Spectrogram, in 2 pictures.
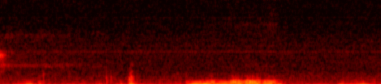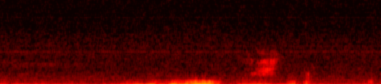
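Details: Female cat five days after laryngeal tie-back surgery, grooming herself; rough, low rasping noise with each breath, about two dozen a minute; noisy, obstructed breathing (stertor).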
